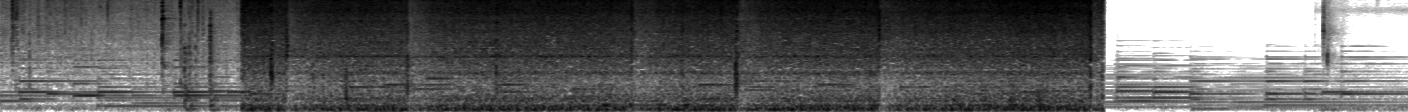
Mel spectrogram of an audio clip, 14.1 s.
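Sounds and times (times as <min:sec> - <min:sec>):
meat sizzling in a frying pan: 0:00.0 - 0:01.8, 0:02.4 - 0:11.0
soft background music: 0:00.0 - 0:14.0.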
